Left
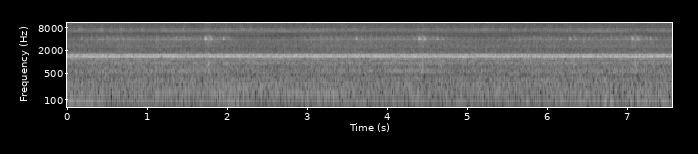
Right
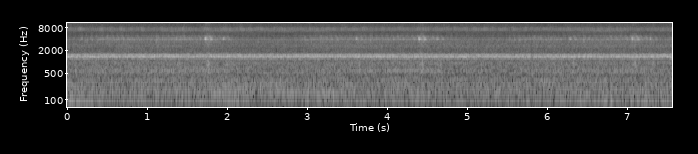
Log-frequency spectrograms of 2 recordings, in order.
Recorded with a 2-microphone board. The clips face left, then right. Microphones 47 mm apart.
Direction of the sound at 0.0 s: 60° left (ahead or behind).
